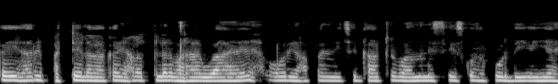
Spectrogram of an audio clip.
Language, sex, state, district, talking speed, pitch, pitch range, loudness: Hindi, male, Uttar Pradesh, Budaun, 225 wpm, 175 Hz, 170-185 Hz, -15 LUFS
